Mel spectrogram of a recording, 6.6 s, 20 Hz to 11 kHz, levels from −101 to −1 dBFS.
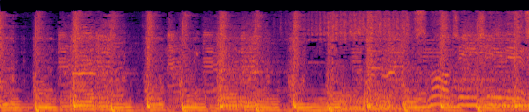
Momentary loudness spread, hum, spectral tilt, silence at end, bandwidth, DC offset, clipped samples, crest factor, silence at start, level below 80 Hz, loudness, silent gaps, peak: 3 LU; none; -5 dB/octave; 0 s; 8 kHz; 0.5%; under 0.1%; 16 dB; 0 s; -40 dBFS; -28 LUFS; none; -12 dBFS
